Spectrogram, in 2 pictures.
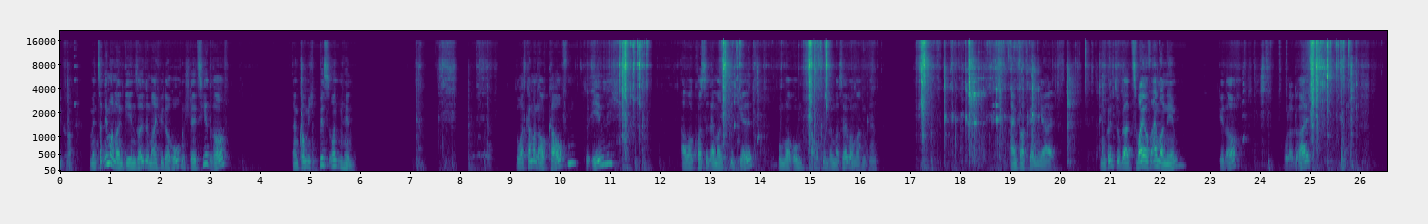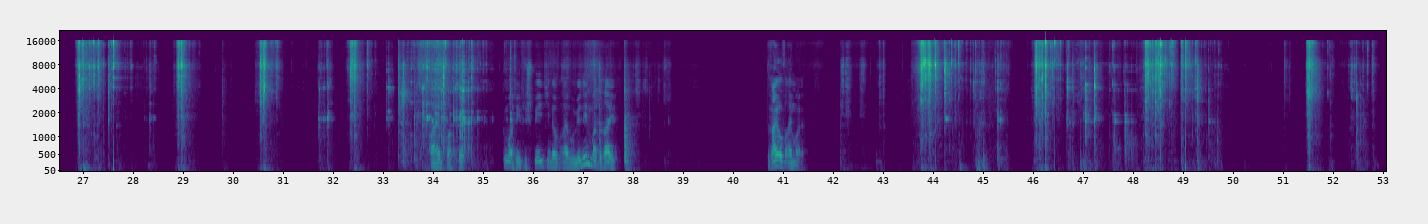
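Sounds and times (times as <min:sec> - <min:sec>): wood splitting cracks: 0:11.0 - 0:11.8, 0:13.2 - 0:13.8, 0:14.8 - 0:15.4, 0:17.1 - 0:19.5, 0:25.0 - 0:26.0, 0:26.8 - 0:27.8, 0:28.8 - 0:29.4, 0:30.5 - 0:31.0, 0:32.2 - 0:34.5, 0:43.6 - 0:45.1, 0:46.0 - 0:49.6, 0:51.0 - 0:52.8
kindling sticks clattering: 0:13.2 - 0:14.2, 0:17.1 - 0:21.0, 0:24.9 - 0:26.0, 0:31.7 - 0:35.2, 0:43.6 - 0:49.7.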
